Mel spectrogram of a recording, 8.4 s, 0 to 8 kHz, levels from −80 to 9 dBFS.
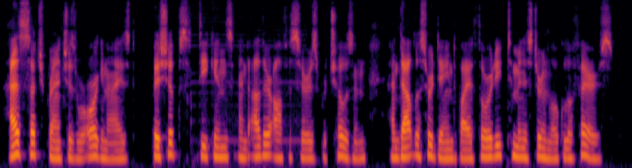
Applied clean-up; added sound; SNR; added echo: neural separator model SepFormer DNS4.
